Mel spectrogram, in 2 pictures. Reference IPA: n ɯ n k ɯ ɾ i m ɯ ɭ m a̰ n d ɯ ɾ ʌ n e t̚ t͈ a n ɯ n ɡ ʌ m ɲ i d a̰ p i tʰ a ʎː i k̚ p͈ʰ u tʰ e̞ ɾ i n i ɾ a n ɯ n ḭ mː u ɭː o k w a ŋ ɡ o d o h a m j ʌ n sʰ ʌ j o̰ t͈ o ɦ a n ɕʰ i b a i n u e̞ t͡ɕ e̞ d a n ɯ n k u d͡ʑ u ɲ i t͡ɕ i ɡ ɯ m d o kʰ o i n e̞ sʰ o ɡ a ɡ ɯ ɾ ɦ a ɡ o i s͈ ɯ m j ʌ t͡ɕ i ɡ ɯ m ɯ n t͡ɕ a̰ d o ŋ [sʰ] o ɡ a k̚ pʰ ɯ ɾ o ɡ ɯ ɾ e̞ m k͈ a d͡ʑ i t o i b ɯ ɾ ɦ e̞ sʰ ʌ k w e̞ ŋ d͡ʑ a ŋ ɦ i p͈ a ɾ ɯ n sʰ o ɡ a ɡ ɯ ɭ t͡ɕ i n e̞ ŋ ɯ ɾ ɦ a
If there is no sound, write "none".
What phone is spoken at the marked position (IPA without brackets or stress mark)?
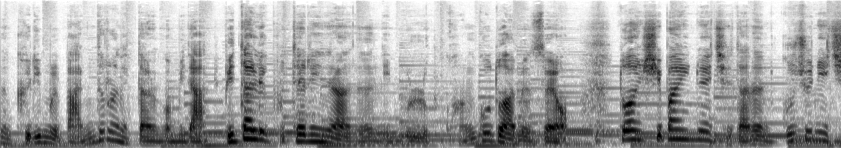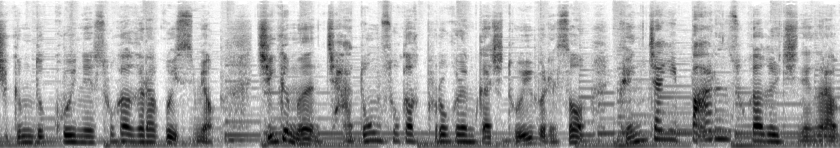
sʰ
